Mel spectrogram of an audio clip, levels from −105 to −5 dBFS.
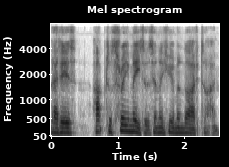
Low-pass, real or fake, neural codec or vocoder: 7.2 kHz; real; none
